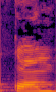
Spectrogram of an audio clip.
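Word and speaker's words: comb: जैसे कॉम, बॉम्ब, थम, बम। कुछ लोग इसको कॉम्ब बोलते हैं, बॉम्ब वो गलत है।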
